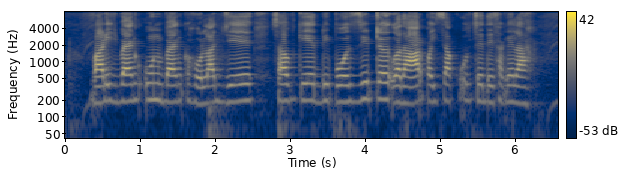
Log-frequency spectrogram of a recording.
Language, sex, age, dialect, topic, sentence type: Bhojpuri, male, <18, Western, banking, statement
